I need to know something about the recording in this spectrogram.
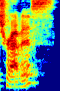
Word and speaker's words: Traves: not even close um my last name has two syllables it is Travis I you know what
